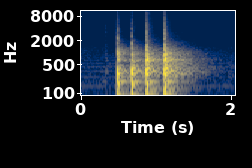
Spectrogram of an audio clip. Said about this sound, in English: Well, I knocked.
